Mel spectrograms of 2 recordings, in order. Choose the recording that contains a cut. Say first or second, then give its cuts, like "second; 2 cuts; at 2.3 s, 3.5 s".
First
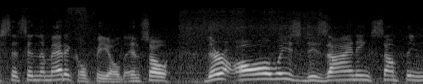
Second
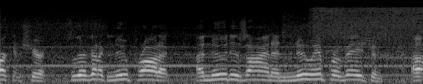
second; 1 cut; at 1.1 s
